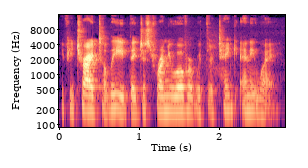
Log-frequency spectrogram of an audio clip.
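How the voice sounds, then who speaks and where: A woman's voice: mid-range voice, little pitch movement, fast talker, creaky, sharp tone. A woman doing a blunt, streetwise young robber. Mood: calm.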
